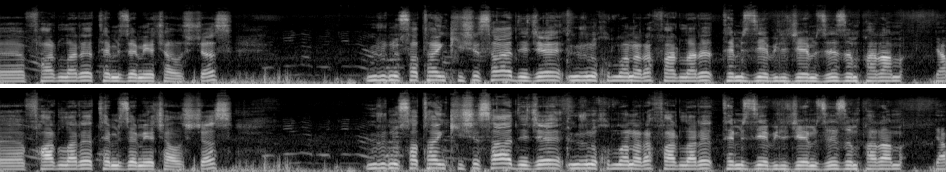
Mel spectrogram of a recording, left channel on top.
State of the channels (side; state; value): both; normal; correlation 0.18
